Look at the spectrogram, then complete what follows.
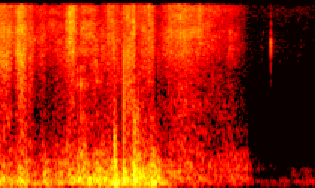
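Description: A deep rolling rumble of thunder, heavy in the low end, surges and churns for about a second and a half, then cuts off abruptly into near silence.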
